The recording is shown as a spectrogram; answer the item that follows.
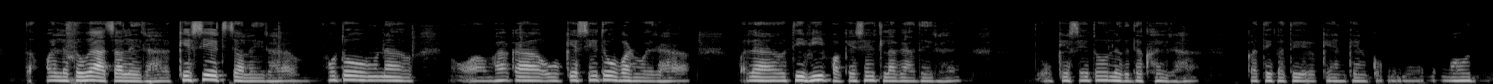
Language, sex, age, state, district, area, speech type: Maithili, female, 30-45, Bihar, Araria, rural, spontaneous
